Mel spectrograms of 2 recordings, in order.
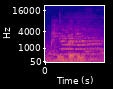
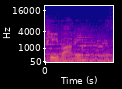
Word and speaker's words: Peabody: today for Salem Horrorfest it is the PAB bitty not Peabody guess I've been saying it wrong this whole time peab body P body S6 Museum be screening here at 2:15 p.m.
